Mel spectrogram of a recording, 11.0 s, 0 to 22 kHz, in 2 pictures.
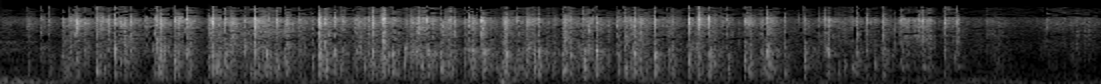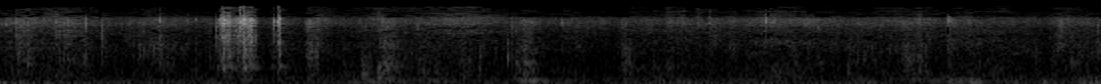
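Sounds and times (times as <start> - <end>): crowd applauding: 0.0 - 4.8.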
